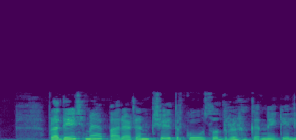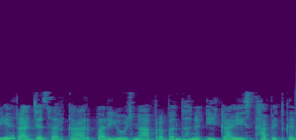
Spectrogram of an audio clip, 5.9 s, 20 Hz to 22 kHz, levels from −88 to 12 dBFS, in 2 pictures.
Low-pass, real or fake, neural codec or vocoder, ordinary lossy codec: none; fake; codec, 16 kHz, 8 kbps, FreqCodec, larger model; none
